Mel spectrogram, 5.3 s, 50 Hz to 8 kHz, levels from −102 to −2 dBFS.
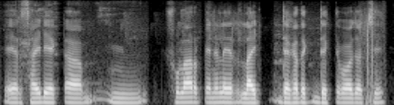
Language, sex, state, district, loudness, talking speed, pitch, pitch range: Bengali, male, Tripura, South Tripura, -19 LUFS, 135 wpm, 130 Hz, 130-135 Hz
